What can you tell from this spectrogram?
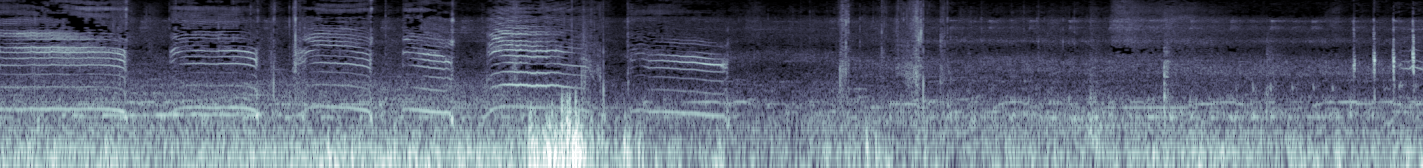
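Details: Hungry stray kittens being fed in a large car park give a run of clear, rising-then-falling meows, several in quick succession over the first seven seconds, some overlapping, above a steady low rumble of background noise.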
